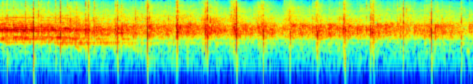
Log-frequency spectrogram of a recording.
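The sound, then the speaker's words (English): Audience applause welcoming visiting church members, a steady wash of clapping with sharp, evenly spaced claps cutting through in a regular rhythm throughout. “One of them is we want to give a special welcome to the folks from Potential Church. Guys, just give them a hand.”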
